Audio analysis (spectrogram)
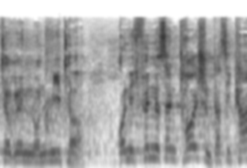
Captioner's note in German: Beifall DIE LINKE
